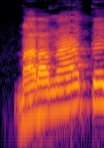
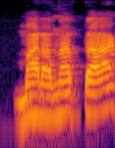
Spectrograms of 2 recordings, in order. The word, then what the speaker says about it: Maranatha: do dialeto de Jesus Maranata ou Maranata Maranata dizem os protestantes com a tônica na penúltima sílaba Maranatha com a tônica na última sílaba dizem nós católicos mas Em ambos os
